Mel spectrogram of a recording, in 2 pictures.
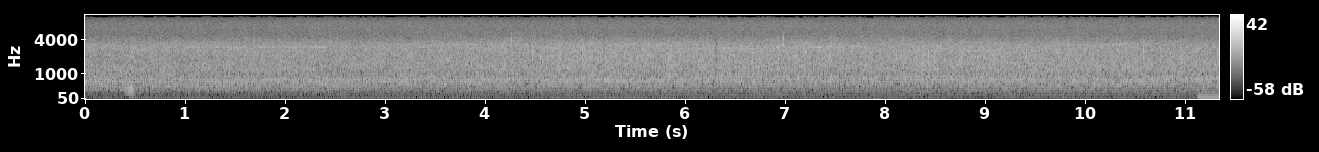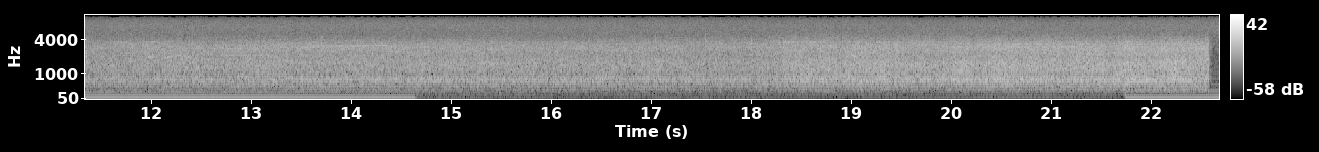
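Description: Stadium crowd noise: the dense, steady sound of a large football crowd, growing louder near the end. A low steady hum from the old recording comes in for about three seconds in the middle.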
